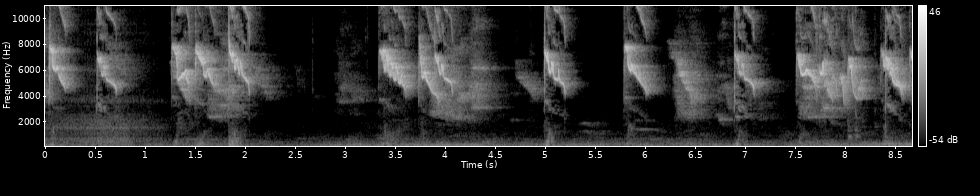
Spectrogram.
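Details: Lure recording of a male buxtoni white-eye meant to prompt reluctant birds to sing. Sharp, high descending chirps come in tight clusters, with a clear pause near the two-second mark and a soft background rumble.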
